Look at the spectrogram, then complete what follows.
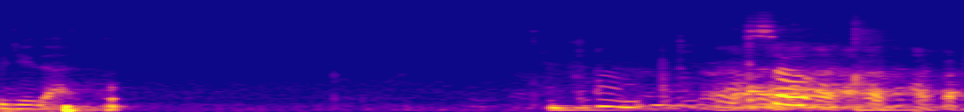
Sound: laughter

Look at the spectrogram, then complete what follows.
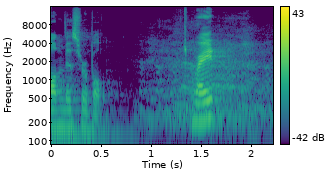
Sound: audience laughing

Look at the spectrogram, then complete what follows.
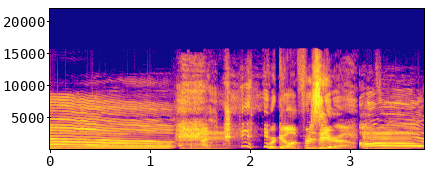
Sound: laughs

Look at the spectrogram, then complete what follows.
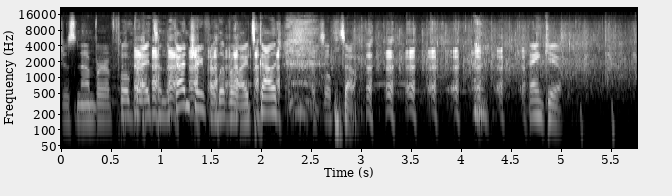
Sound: audience applauding

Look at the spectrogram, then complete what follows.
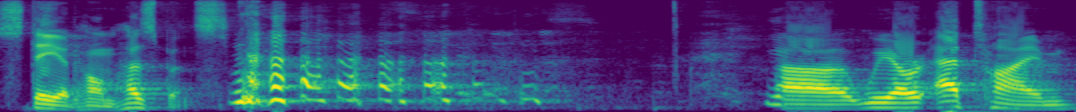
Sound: laughter

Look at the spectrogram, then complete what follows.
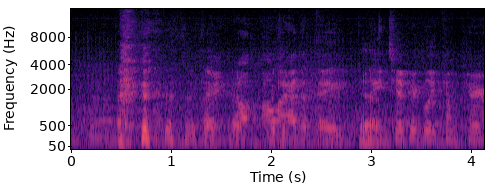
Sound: laughs

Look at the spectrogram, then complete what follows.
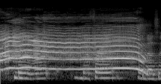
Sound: vocalizes

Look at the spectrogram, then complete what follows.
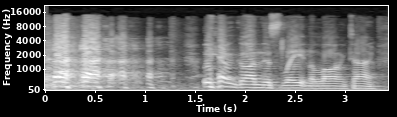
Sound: laughter

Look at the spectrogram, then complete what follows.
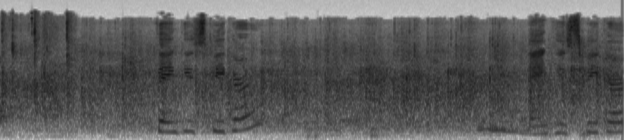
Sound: applause

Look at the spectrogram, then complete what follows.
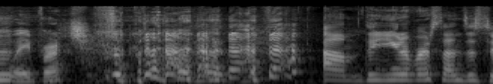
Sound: girls laughing

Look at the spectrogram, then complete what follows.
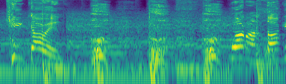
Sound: breathing heavily

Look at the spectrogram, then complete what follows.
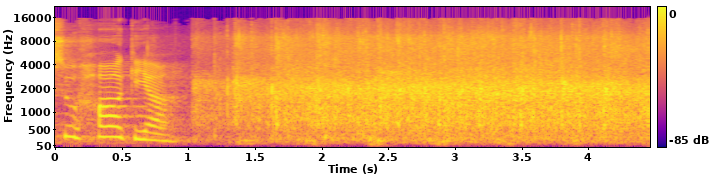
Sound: audience applauding

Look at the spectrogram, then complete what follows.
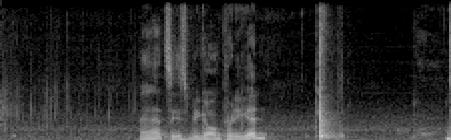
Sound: dull metal hit; laughs

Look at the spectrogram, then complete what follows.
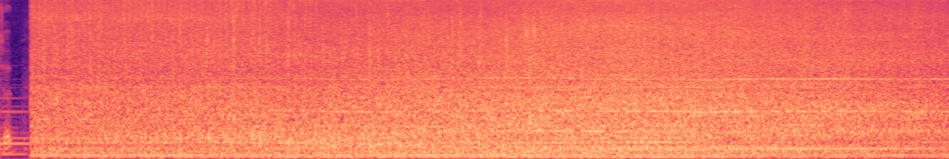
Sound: whirring motor of Harvester

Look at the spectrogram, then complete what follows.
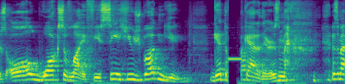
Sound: beep

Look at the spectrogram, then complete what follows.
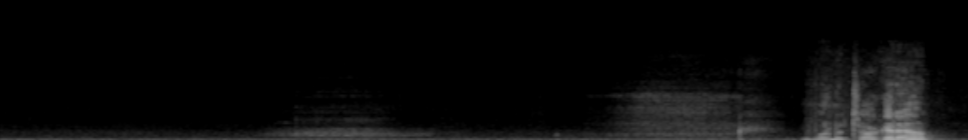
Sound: sighing

